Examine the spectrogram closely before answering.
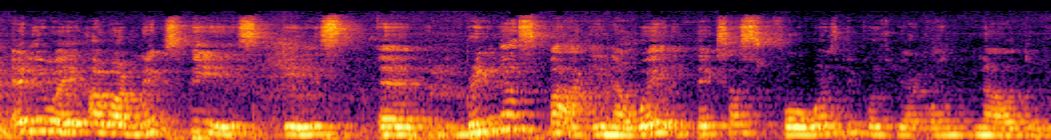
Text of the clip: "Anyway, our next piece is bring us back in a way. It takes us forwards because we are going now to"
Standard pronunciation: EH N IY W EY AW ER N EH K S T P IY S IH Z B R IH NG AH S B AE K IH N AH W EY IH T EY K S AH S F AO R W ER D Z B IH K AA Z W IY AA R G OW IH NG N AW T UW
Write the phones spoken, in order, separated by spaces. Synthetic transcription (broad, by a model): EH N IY W EY AW ER N EH K S T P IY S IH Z B R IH NG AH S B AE K IH N AH W EY IH T EY K S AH S F AO R W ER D B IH K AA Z W IY AA R G OW IH NG N AW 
